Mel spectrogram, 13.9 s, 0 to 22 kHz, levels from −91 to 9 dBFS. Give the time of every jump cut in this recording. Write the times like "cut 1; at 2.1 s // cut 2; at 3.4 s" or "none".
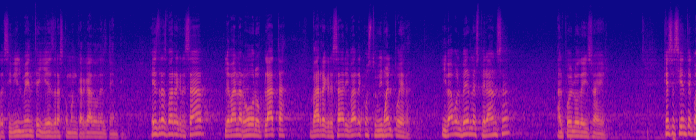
cut 1; at 4.8 s // cut 2; at 6.1 s // cut 3; at 7.7 s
